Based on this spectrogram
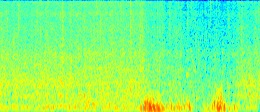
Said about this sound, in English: I'm going to wait for the rain to ease off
